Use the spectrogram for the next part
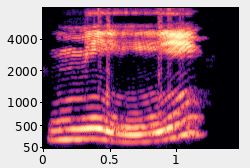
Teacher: Ni, ni is pronounced with the third tone, low and then rising.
